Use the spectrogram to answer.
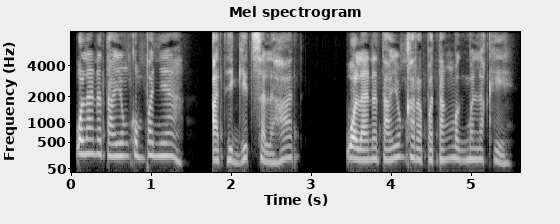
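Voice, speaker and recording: A woman's voice: mid-range voice, moderate pace, a little mellow, no echo, clean studio sound, voice pushed up, natural voice. A woman voicing a bitter, resigned adult son in an audiobook drama, weary and reproachful.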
